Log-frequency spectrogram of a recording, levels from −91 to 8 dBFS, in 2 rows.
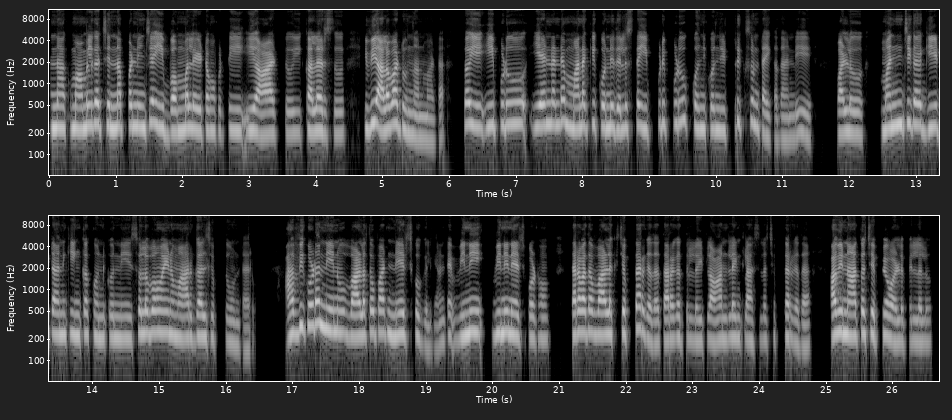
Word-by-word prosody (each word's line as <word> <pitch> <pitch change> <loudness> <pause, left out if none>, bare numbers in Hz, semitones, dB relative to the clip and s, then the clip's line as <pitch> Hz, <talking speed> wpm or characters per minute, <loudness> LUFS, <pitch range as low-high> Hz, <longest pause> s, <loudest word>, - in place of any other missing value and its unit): నాకు 235 0 0
మామూలుగా 250 +4 +4
చిన్నప్పటి 245 +1 +2
నుంచే 245 +4 0
ఈ - - +3
బొమ్మలేయటం 220 0 +2
ఒకటి, 210 +2 -9 0.3
ఈ - - +1 0.2
ఆర్టు, 200 0 0
ఈ - - -12
కలర్సు 205 -2 +2 0.4
ఇవి 260 +5 +4
అలవాటుందన్నమాట. 195 - +1 0.4
సో, - - +2 0.2
ఇ - - +1 0.2
ఇప్పుడు 260 +2 -3 0.5
ఏంటంటే 265 +2 +2 0.2
మనకి 250 +3 +1
కొన్ని 245 0 +2
తెలుస్తాయి. 240 +2 -2
ఇప్పుడిప్పుడు 270 +4 -7 0.2
కొన్ని, 230 -1 -1
కొన్ని 225 -1 -2
ట్రిక్సుంటాయి 250 -9 -4
కదండీ! 170 +4 -8 0.5
వాళ్ళు 205 0 +1 0.5
మంచిగా 265 +2 +3
గీయటానికి 235 -1 0
ఇంకా 235 +1 -3
కొన్ని, 210 -2 -4
కొన్ని 210 -1 -4 0.2
సులభమైన 245 0 +1
మార్గాలు 215 +1 0
చెప్తూ 195 -2 -14
ఉంటారు. 145 -3 -13 0.6
అవి 245 +6 +3
కూడా 330 +2 +6
నేను 260 -2 +1 0.2
వాళ్ళతో 225 +3 +4
పాటు 245 0 +1
నేర్చుకోగలిగాను. 205 -9 -4
అంటే 205 +5 -7
విని 235 +4 +3 0.3
విని 245 +1 +2
నేర్చుకోవడం. 210 -2 -3 0.4
తర్వాత 250 +1 +5
వాళ్ళకి 235 0 +3
చెప్తారు 250 +2 +1
గదా 180 -2 -3
తరగతుల్లో 195 -1 -2
ఇట్లా 195 +1 -4
ఆన్‌లైన్ 205 +1 -4
క్లాస్‌లో 195 0 -6
చెప్తారు 210 -1 -5
గదా! 165 -2 -7 0.4
అవి 245 +2 +6
నాతో 225 +2 +3
చెప్పేవాళ్ళు 205 -5 -1
పిల్లలు. 185 -1 -7
225 Hz, 135 wpm, -23 LUFS, 200-245 Hz, 0.6 s, కూడా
